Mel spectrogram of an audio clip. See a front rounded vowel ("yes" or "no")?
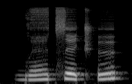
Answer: yes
